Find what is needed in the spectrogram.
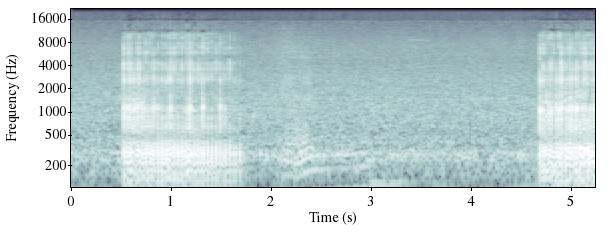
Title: Piggy puppy snoring!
